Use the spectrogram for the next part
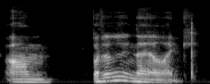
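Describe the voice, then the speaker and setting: A man's voice: medium pitch, animated, a little slow, a bit bright, a little hiss or hum. A young man hosting a gaming voice call, rambling casually in a laid-back way and swearing often. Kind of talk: casual group chat, rambling. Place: online voice call.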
